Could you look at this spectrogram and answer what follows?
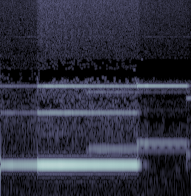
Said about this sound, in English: Oh, that's Anthony's doorbell again.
